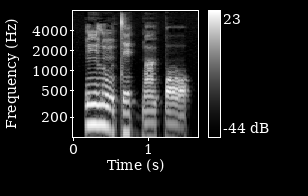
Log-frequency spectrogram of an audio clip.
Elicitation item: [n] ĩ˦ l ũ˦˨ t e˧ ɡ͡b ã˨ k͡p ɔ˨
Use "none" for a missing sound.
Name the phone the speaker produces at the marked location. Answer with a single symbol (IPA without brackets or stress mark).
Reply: ɾ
